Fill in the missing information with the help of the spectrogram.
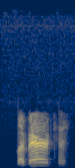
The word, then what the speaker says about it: Libertas: Libertas is spelled Libertas, L-I-B-E-R-T-A-S, Libertas Institute.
